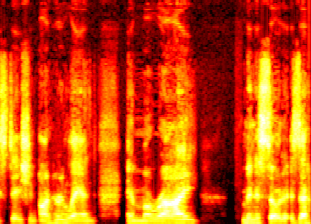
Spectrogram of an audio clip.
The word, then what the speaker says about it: Grand Marais: constructed Galactic receiving station on her land and Mirai Minnesota is that how you say it Murray Mirai Grand Marais Grand Marais that's it Grand Marais Minnesota Christine presents her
